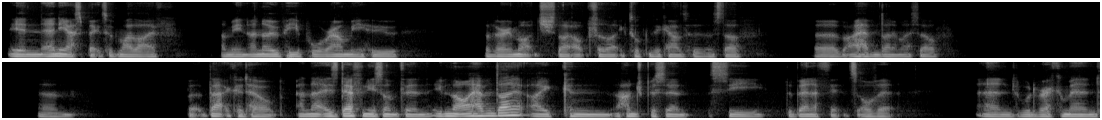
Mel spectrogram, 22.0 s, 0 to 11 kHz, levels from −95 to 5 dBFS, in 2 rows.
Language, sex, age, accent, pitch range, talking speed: English, male, 20-39, British, 105-115 Hz, 165 wpm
